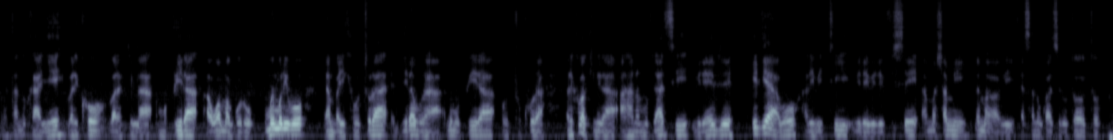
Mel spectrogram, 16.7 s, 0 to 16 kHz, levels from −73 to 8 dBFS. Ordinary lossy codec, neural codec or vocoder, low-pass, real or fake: Opus, 24 kbps; autoencoder, 48 kHz, 128 numbers a frame, DAC-VAE, trained on Japanese speech; 14.4 kHz; fake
